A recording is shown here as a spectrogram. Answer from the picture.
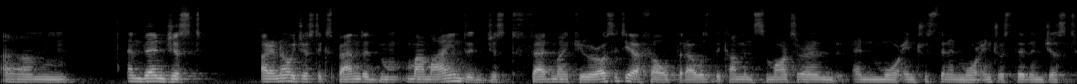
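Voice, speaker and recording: Here is a man with a non-native accent and a dark, mellow tone. He speaks at a moderate pace in a monotone, flat intonation. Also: medium pitch for a man. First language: not English. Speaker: content creator and agency owner. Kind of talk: podcast interview.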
